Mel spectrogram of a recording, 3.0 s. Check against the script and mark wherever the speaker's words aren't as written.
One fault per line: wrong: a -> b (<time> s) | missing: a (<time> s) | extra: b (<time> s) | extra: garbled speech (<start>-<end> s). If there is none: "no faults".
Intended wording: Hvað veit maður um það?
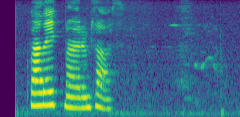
no faults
